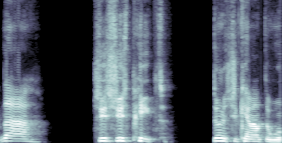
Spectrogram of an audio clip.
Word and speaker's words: Pieck: I've been calling her Peck. I called her PIECK. Peak. Okay, so Peak, Peck, and PIECK. But no, Peak is, I think, the right way to say it.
